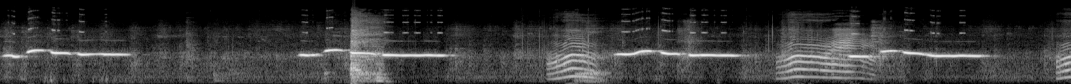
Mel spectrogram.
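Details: First whistles from a pet parrot kept indoors: a series of pure whistled phrases, each rising briefly then sliding down to a level held tone, with a person's "wow" exclamations and clicks between.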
